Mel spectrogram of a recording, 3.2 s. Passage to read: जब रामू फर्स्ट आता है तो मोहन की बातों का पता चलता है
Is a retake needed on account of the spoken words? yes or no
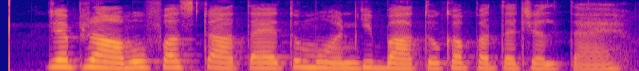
no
